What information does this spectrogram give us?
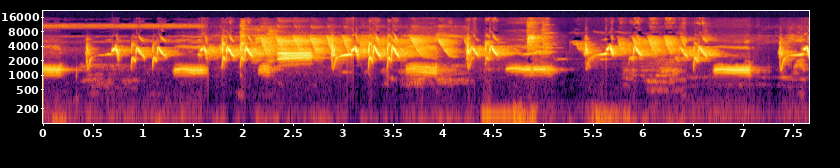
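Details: An Asian pied starling sings a loud, varied "kopi-kopiko" style lure song, mixing low mellow whistles with rapid, scratchy chattering phrases repeated in quick bursts.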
